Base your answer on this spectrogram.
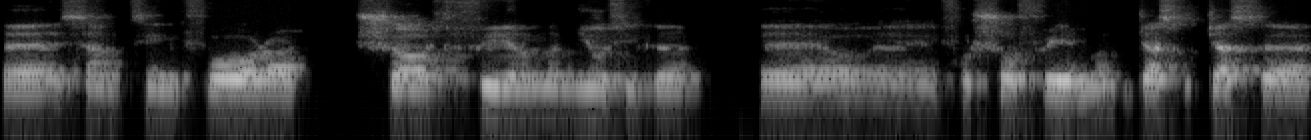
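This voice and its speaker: With an Italian accent, a man talks at a very slow pace in a fairly high pitch and monotone, flat intonation. The sound is dry and close with no echo. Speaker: musician. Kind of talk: interview. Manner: halting, many fillers and repeats.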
